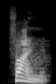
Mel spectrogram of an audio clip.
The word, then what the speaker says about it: Feynman: How do you pronounce that? Feynman.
